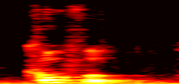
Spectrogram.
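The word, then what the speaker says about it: Khufu: I like kufu because his name rhymes with my name kulu.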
